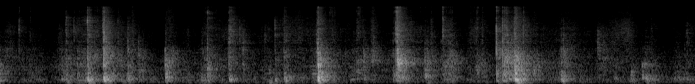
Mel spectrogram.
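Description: A dog rooting in a small cardboard box, shoving and tugging at it: irregular knocks, scrapes and rustles of cardboard, with the sharpest knock a little after three seconds in.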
